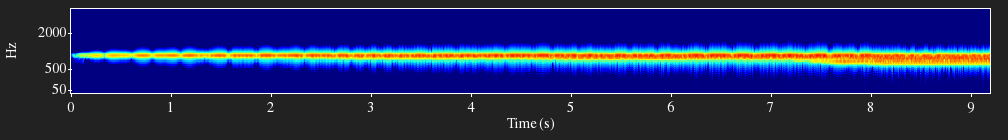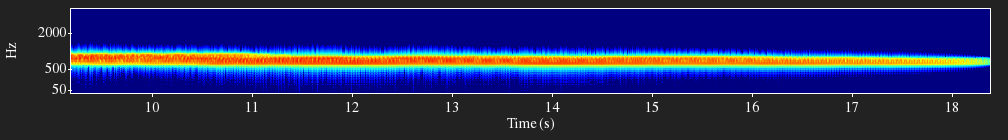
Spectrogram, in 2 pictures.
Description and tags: This gesture was created with the technique invented and developed in my PhD, called Histogram Mapping Synthesis (HMS). HMS is based on Cellular Automata (CA) which are mathematical/computational models that create moving images. In the context of HMS, these images are analysed by histogram measurements, giving as a result a sequence of histograms. In a nutshell, these histogram sequences are converted into spectrograms which in turn are rendered into sounds. Additional DSP methods were developed to control the CA and the synthesis so as to be able to design and produce sounds in a predictable and controllable manner.
Additive-Synthesis, Campus-Gutenberg, Cellular-Automata, Dynamical-Systems, Histogram-Mapping-Synthesis, algorithmic, ambience, ambient, atmospheric, cinematic, electro, electronic, film, sound-beats, synth, texture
